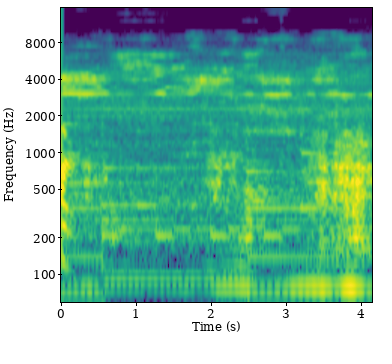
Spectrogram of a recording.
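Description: Dual-action polisher running at low speed with a cutting pad on a painted panel: a steady low buzz.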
